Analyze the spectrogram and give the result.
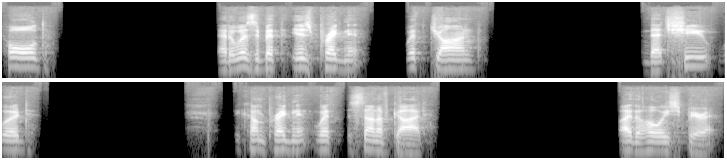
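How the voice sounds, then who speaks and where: A man's voice: medium pitch, fairly even intonation, takes it slowly, pauses often, fairly bright tone. A man preaching a conversational sermon in church, sometimes joking with the congregation. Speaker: pastor.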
